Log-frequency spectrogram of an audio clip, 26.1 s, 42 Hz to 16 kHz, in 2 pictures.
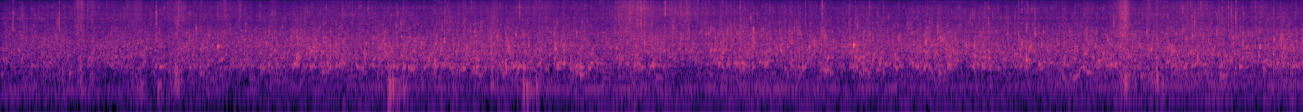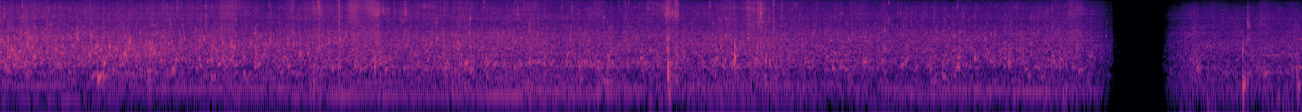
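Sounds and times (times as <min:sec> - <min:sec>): water running in a stream: 0:00.0 - 0:26.0.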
